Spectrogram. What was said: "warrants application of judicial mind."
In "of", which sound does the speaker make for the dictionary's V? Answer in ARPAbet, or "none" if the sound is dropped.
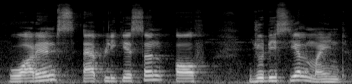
P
